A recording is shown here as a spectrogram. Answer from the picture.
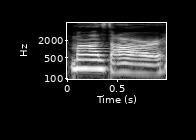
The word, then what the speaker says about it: Mazda: Mazda. Or as the Brits say, Mazdar.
